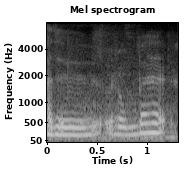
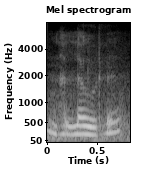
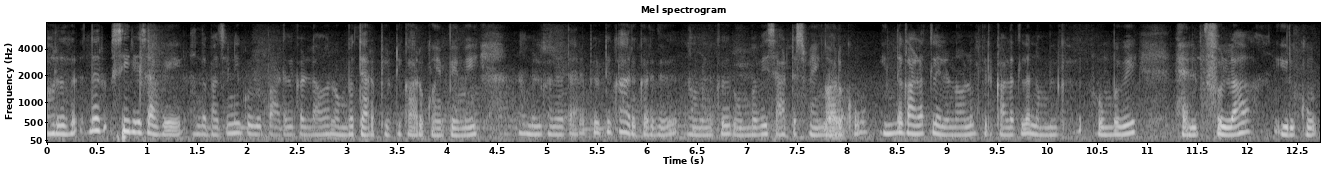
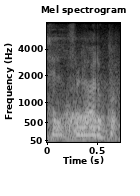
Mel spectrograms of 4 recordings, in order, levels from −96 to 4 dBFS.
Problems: none marked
